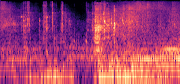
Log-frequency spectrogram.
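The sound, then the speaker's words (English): Someone tries a locked door: a short burst of mechanical rattling and clicking from the handle and latch, followed by a louder, steadier scraping rumble. “He tries the door, but it's locked.”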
